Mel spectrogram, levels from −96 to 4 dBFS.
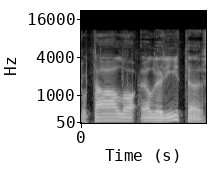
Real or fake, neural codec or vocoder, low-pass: real; none; 10.8 kHz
